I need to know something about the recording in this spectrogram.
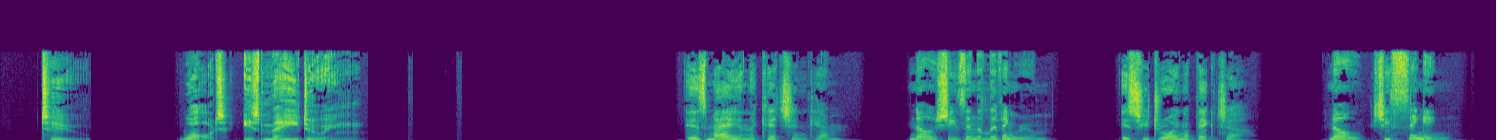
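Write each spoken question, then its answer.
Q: What is May doing?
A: Singing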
